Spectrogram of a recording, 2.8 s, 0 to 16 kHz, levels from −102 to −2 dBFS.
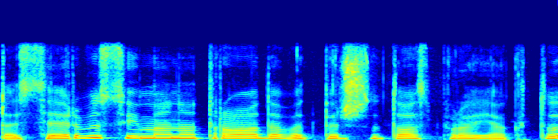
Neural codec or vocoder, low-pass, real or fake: none; 10.8 kHz; real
